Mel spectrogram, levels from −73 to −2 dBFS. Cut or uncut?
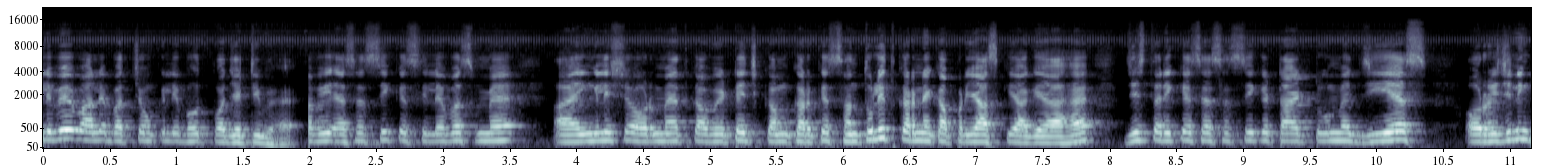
cut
